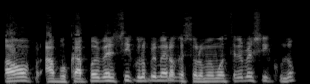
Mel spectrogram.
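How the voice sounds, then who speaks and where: Man giving a relaxed screen-share tutorial. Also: a little high, quick pace, vocal fry, dry recording. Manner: explains step by step, thinking aloud with fillers. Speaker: software tutorial presenter.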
